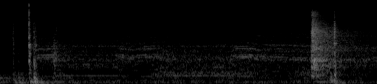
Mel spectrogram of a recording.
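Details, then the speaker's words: Rodeo/Colorado transfer case with manual 4WD wiring that bypasses the TCCM, shifting from 4 high: a longer faint motor whir between clicks, then a louder, firmer final clunk. This is a normal shift into 4 low. "So that time is a lot longer, you can tell, and there's a louder clunk. That's now in 4 low."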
